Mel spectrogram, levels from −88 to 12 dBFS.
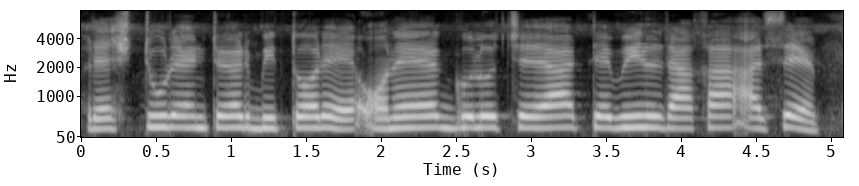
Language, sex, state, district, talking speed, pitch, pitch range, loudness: Bengali, female, Assam, Hailakandi, 80 wpm, 260 Hz, 245-265 Hz, -12 LUFS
